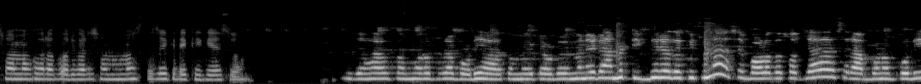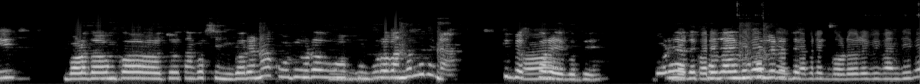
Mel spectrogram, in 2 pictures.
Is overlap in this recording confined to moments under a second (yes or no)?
no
